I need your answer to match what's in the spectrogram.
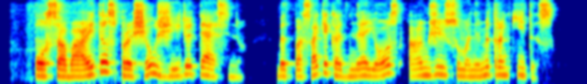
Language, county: Lithuanian, Klaipėda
